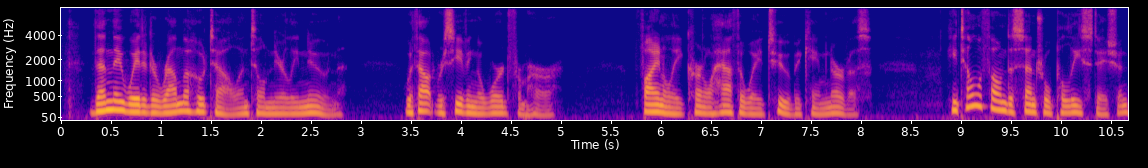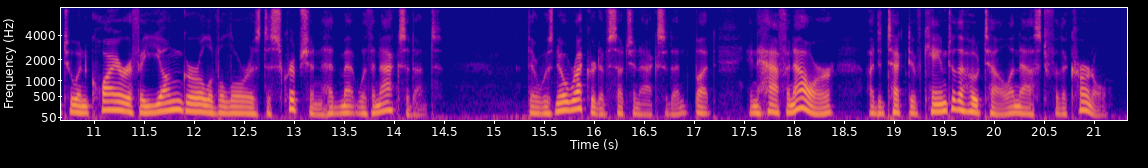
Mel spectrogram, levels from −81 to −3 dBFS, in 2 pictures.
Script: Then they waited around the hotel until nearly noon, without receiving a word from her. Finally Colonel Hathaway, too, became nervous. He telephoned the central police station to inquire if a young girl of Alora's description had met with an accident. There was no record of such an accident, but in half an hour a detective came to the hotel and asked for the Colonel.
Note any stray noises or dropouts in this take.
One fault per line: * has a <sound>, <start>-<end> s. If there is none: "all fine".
all fine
